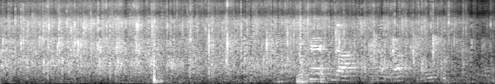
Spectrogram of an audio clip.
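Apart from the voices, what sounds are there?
standing audience applause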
